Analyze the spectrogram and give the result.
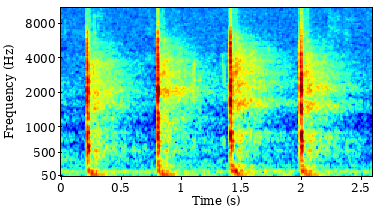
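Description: Four sharp, evenly spaced knocks on the hood of a car, each followed by a brief ringing tail, fairly loud with no voices.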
